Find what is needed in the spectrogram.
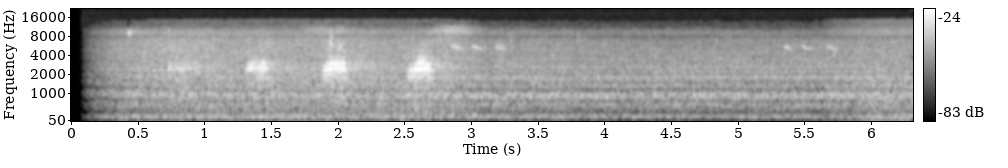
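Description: Faint outdoor ambience with four short animal calls about half a second apart near the start, and two brief runs of quick, high bird chirps.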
